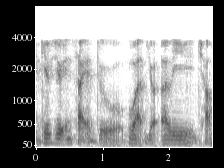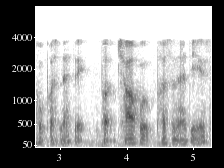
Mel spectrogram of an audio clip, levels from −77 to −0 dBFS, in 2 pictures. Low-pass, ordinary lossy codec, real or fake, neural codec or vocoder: 7.2 kHz; AAC, 16 kbps; fake; codec, 16 kHz, 4 kbps, X-Codec, HuBERT features, trained on LibriSpeech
